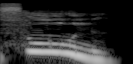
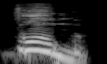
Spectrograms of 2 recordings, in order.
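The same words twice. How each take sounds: First: The word ends with an n sound. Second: The word ends with an m sound. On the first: The speaker calls it right. "P H O N E" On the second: The speaker calls it wrong. "F O A M"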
